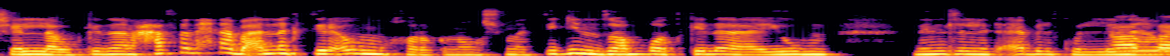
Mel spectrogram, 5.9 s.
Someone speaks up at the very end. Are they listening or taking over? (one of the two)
listening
